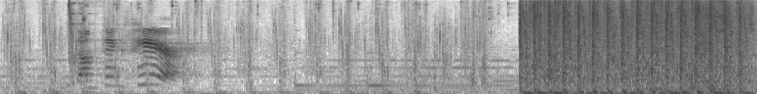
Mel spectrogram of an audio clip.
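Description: Rapid quad cannon gunfire from a front-mounted installation in the Wildgate video game, a dense burst of loud shots that gets heavier toward the end, mixed with other game effects.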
